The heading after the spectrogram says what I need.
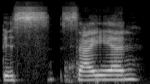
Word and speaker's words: Biscayne: I think it's pronounced Biscayne. I think Biscayne, yeah, something like Cayenne. I want to say like it's Cayenne.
